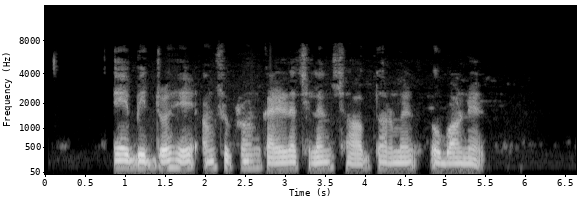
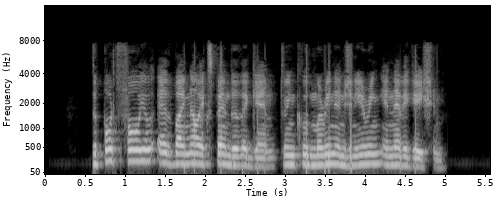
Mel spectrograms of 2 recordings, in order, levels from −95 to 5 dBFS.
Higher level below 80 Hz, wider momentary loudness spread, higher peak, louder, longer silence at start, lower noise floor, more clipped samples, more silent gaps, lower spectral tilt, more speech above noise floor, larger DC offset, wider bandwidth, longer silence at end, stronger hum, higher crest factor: second, -60 dBFS vs -54 dBFS; about the same, 7 LU vs 6 LU; first, -2 dBFS vs -8 dBFS; first, -17 LUFS vs -22 LUFS; first, 0.85 s vs 0.6 s; second, -74 dBFS vs -79 dBFS; neither; neither; first, -9 dB/octave vs -6.5 dB/octave; about the same, 58 dB vs 58 dB; neither; second, 6.8 kHz vs 7.8 kHz; first, 1.2 s vs 0.6 s; neither; about the same, 16 dB vs 16 dB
